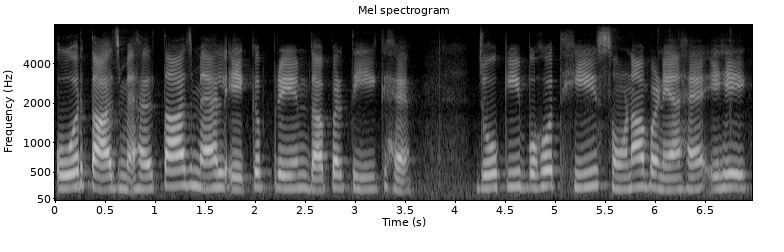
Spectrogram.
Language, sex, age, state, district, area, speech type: Punjabi, female, 18-30, Punjab, Amritsar, urban, spontaneous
